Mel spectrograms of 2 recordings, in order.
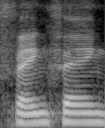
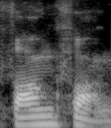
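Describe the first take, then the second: First: The vowel sounds like the a in 'fang'. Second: The vowel sounds like the o in 'fong'. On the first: The speaker calls it wrong. "I like Fang Fang because then you can" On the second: The speaker calls it right. "it's actually Fong Fong apparently is how you pronounce it"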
